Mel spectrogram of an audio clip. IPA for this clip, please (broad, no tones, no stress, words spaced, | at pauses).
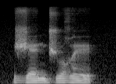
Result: ʒɛnd͡ʒuʁɛ̃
